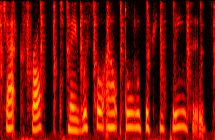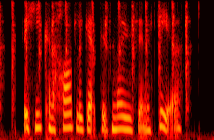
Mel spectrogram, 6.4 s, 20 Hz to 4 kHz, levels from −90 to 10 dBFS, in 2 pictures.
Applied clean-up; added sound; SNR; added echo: neural diffusion model UNIVERSE++.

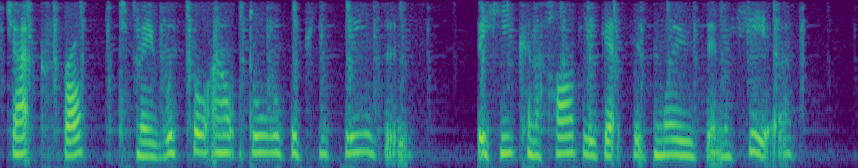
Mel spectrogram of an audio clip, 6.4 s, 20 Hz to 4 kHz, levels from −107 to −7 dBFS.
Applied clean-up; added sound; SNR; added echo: neural mask model RNNoise.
